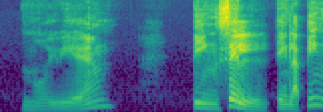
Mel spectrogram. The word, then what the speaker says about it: pincel: Si fuera ahí la I, diría pincel.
